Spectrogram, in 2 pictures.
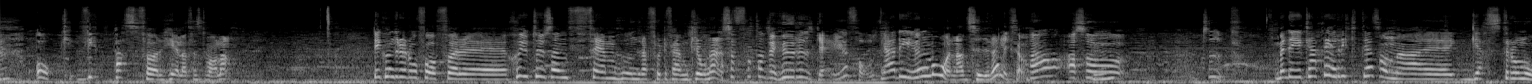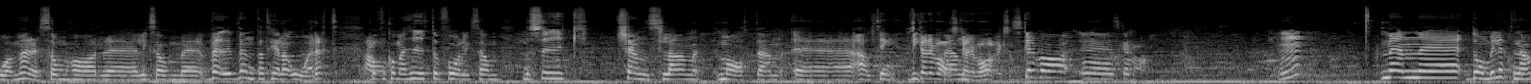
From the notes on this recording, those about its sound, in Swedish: Live från WOW. Under Way out west.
